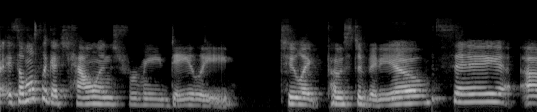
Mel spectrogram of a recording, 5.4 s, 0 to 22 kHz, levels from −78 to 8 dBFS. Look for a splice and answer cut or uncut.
cut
